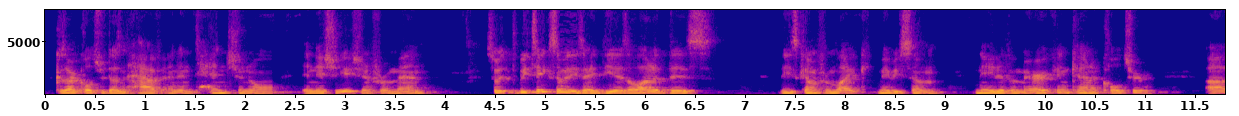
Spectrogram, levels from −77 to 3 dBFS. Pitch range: 90-105 Hz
